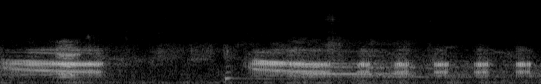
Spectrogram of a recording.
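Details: Rutting red deer stag in Unteres Odertal National Park, 2019: a deep, harmonic roar, a pause, then a longer roar that breaks into a string of short, evenly spaced grunting bursts.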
